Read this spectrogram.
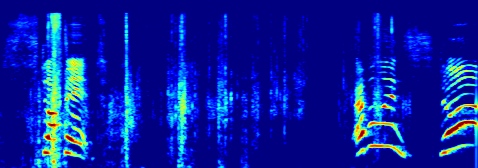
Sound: continues tearing

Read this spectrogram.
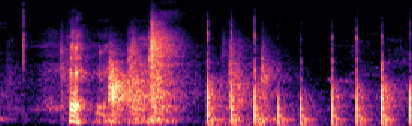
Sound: man chuckles

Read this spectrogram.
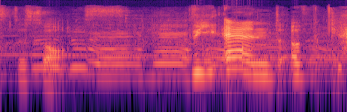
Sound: people crying

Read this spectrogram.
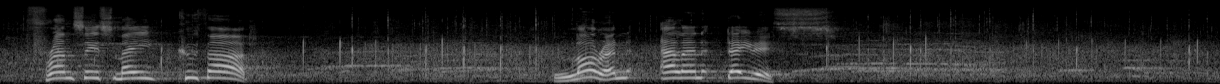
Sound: applause

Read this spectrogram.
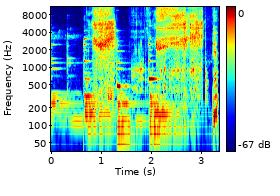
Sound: both slurping

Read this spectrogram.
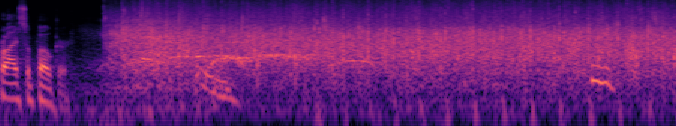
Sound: audience cheering and applauding; chuckles

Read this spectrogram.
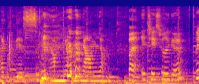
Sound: laughs

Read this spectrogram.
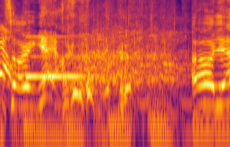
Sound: chuckles

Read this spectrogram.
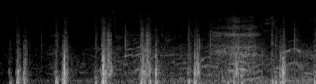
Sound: footsteps

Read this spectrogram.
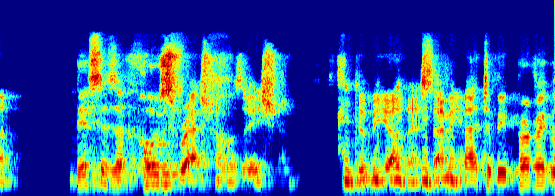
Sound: chuckling

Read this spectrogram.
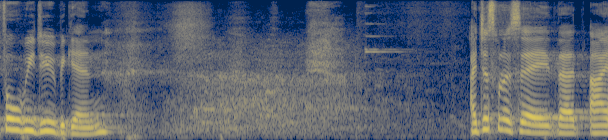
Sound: laughter

